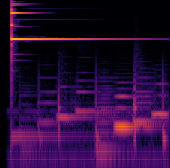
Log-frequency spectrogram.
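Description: A single bright, high-pitched ding that rings on and slowly fades. Soft, low music notes begin under it about a third of the way in.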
